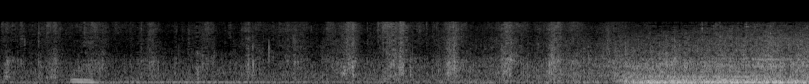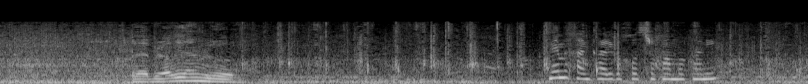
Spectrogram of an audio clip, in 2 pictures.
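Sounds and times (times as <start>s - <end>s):
car engine idling and pulling away: 0.0s - 16.1s
speech: 9.5s - 10.6s, 13.6s - 15.5s.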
